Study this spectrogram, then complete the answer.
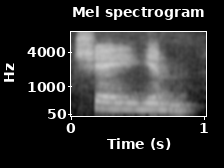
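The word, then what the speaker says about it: téim: Che and May becomes Che-im, Che-im. So it's like the command Che, and now we're adding im with an M.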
